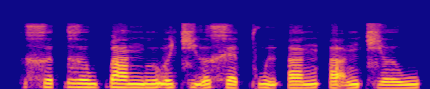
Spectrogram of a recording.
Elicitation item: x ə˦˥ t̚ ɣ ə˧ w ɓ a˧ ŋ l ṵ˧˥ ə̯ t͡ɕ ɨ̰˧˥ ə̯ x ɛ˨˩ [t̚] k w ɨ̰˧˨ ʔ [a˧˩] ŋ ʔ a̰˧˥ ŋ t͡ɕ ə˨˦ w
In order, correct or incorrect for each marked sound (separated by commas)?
correct, incorrect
